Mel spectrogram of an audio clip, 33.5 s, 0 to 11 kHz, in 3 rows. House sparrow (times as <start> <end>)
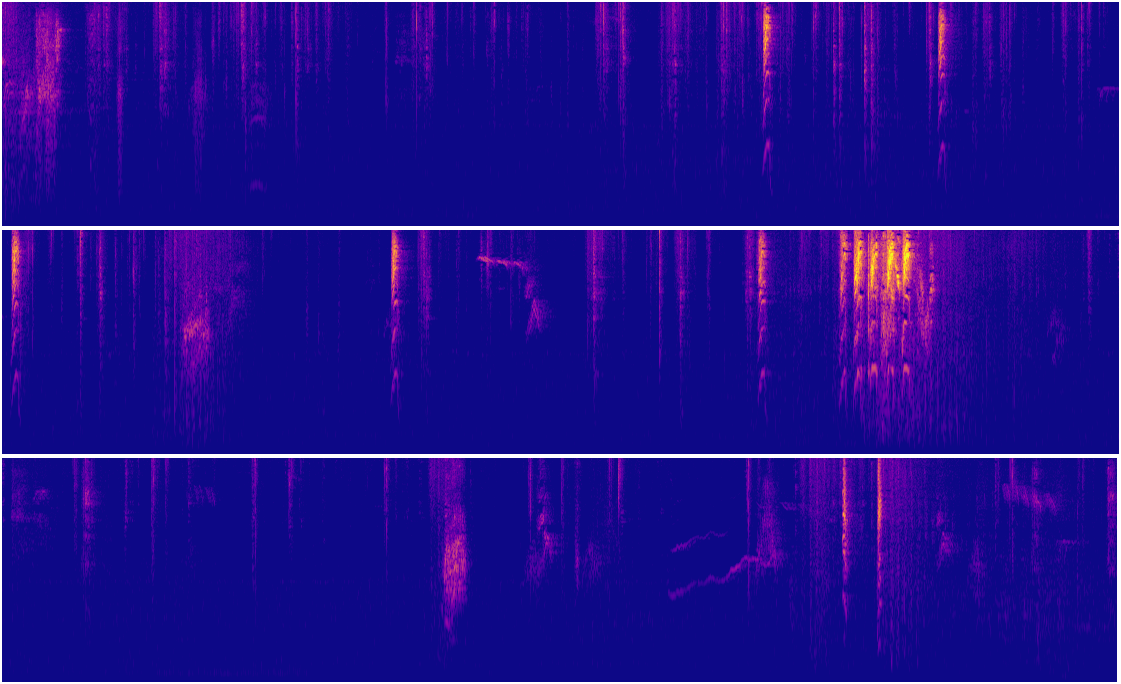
18.6 20.8, 21.4 33.4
